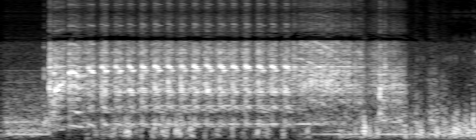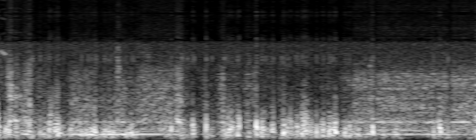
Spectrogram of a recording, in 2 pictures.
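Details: Honda Del Sol cranking, no start the morning after being driven, after ICM, rotor and distributor cap replaced, good fuel pressure: steady rhythmic starter churn that never catches; weak intermittent spark, coil bad though it ohmed OK.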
